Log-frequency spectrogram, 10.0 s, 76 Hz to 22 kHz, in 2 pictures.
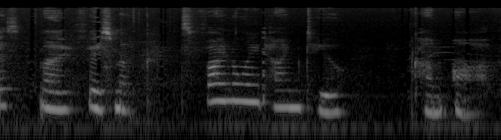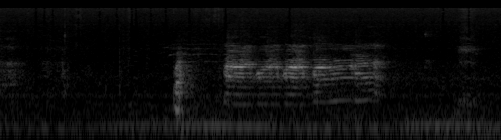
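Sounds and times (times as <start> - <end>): man calling out through speaker: 6.8 - 9.0.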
